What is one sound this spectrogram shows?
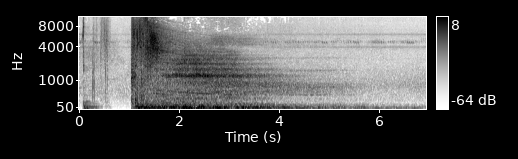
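A single loud gunshot bangs and echoes away.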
